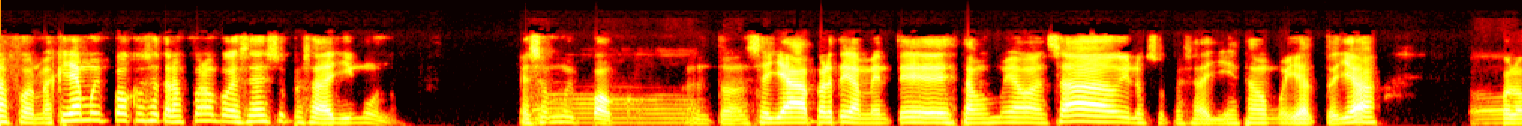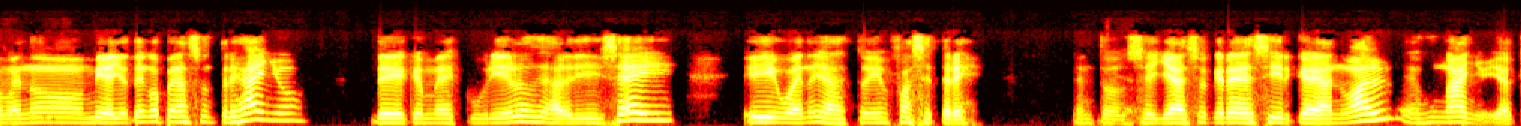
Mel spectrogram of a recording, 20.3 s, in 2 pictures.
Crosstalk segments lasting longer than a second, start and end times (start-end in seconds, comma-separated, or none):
3.5-4.9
